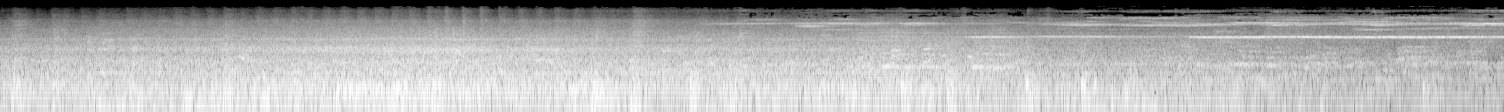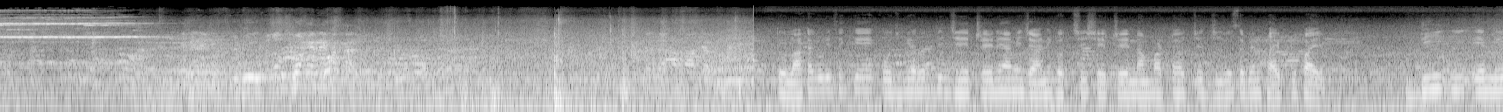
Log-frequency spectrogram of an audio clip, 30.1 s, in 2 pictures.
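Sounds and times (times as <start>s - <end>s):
train engine and wheels rumbling: 0.0s - 30.0s
train brakes squealing: 7.0s - 16.9s.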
